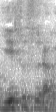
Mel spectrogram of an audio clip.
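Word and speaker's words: Ἰησοῦς: 그거 이제 유대인들이 한 거고, 요거를 예수아를 헬라 말로 예수스라고 이렇게 발음해요. 예수스 헬라 말로는. 그리고 이제 본래 히브리 말은 예수아.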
